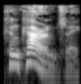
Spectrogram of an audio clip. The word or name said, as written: concurrently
